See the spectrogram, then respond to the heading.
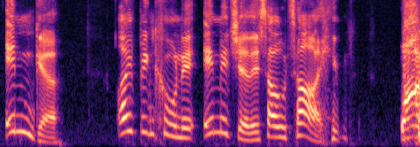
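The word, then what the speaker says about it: Imgur: so what in Inga I've been calling it imager this whole time well M I'm I'm I'm an old man I don't know what the anything's called it is meant to be pronounced imager but you know like I don't know what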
